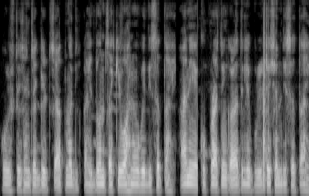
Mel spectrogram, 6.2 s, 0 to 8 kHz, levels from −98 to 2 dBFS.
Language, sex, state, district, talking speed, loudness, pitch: Marathi, male, Maharashtra, Dhule, 205 wpm, -23 LUFS, 100 Hz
